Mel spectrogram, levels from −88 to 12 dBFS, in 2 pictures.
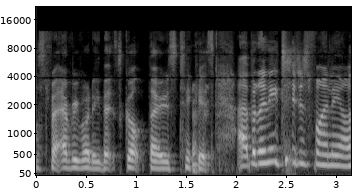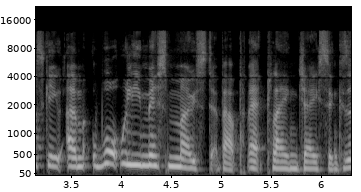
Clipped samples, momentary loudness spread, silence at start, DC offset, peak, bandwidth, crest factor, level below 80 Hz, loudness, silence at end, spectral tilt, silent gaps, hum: under 0.1%; 7 LU; 0 s; under 0.1%; -6 dBFS; 12.5 kHz; 16 dB; -62 dBFS; -23 LUFS; 0 s; -5 dB/octave; none; none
